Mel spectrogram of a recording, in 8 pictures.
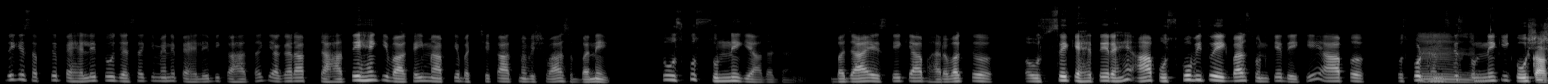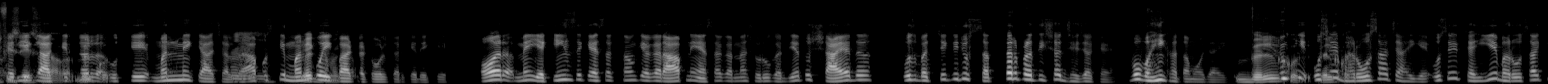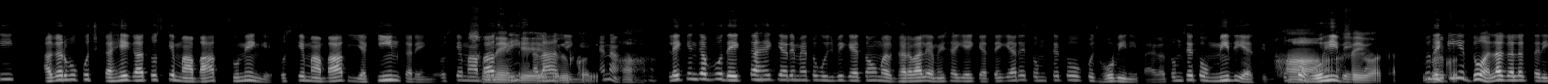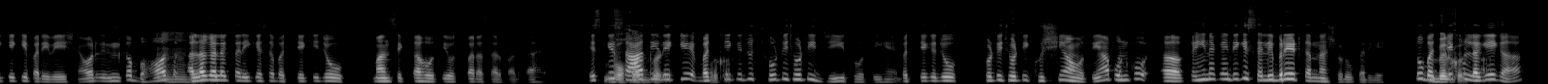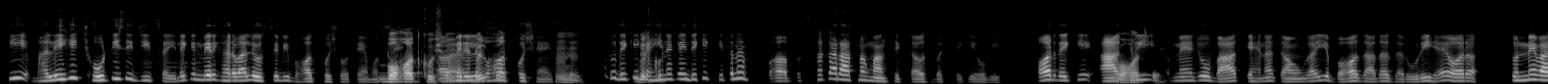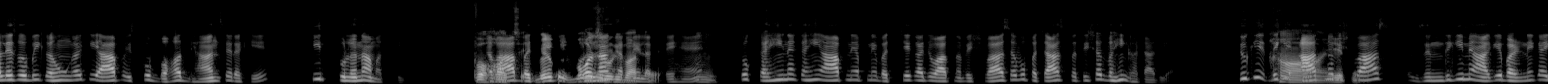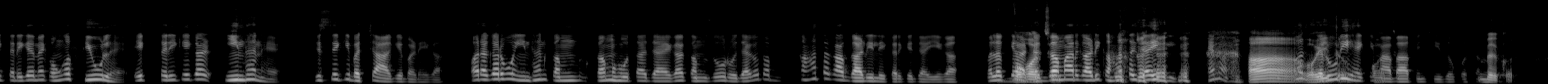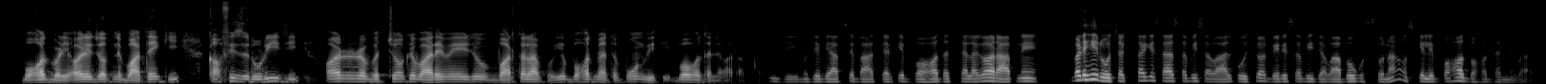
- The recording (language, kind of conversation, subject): Hindi, podcast, बच्चों में आत्मविश्वास बढ़ाने के आसान कदम क्या हैं?
- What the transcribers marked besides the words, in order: in English: "सेलिब्रेट"; horn; in English: "फ्यूल"; laugh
